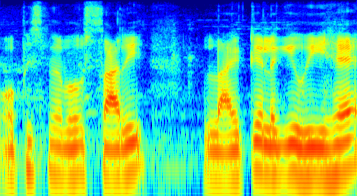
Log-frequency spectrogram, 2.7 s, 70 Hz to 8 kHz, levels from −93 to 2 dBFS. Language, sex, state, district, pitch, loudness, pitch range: Hindi, male, Jharkhand, Deoghar, 115 Hz, -19 LUFS, 110-125 Hz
